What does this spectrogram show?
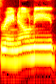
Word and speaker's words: Rainone: the social medias rainoni that's not baloney but it rhymes with baloney and it's spelled rain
